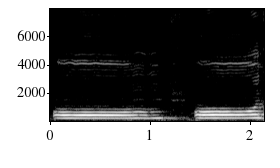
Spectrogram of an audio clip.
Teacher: प्लुत स्वर, जब इनको बोलने में हमें 3 गुना समय लगता है, जैसे ओम, ओ जो है वो प्लुत स्वर है।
